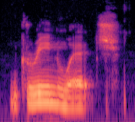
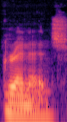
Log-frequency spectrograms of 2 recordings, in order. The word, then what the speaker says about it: Greenwich: I moved to New York City saying Greenwich instead of Greenwich.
